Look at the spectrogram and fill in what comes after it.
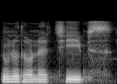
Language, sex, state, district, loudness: Bengali, male, Tripura, West Tripura, -15 LUFS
